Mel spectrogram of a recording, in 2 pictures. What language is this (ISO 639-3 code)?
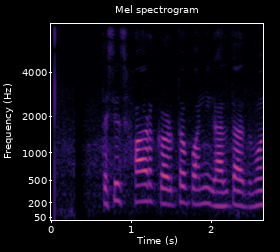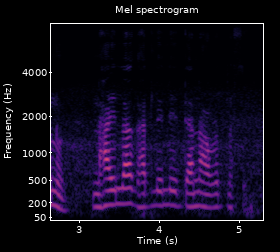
mar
